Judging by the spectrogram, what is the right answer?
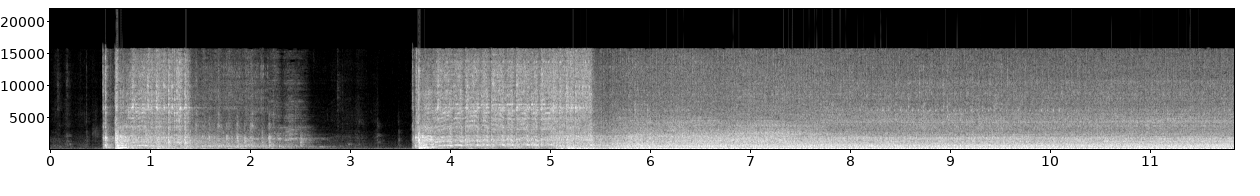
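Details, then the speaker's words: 2006 John Deere X320 riding mower with 1,500 hours, which didn't run: after a couple of cranks it catches and settles into a steady, even run with no misses; it now seems to run fine just from replacing the ECM. "okay so we're running better now that we've got that let's go ahead and try to give it some fuel right there guys we seem to be running fine just from changing that ecm right there"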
